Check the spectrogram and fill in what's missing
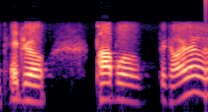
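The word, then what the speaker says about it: Pedro Pablo Pichardo: Pedro Pablo Picardo, is that right, John? – Yep.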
